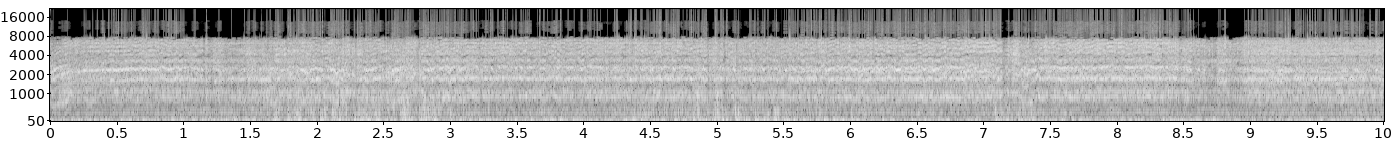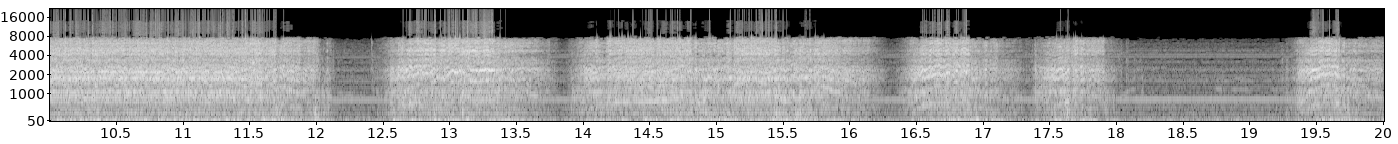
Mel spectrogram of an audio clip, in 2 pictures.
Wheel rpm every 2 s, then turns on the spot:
190, 220, 230, 220, 220, 190, 90, 150, 70, 30.
none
